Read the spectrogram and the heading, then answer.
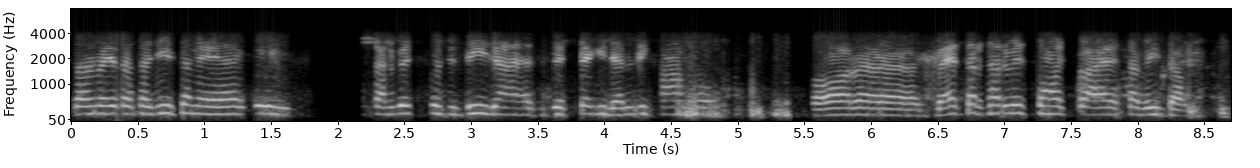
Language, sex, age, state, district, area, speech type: Hindi, male, 18-30, Madhya Pradesh, Hoshangabad, urban, conversation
